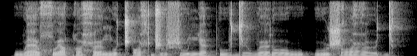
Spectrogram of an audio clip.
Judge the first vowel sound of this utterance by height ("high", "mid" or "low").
low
